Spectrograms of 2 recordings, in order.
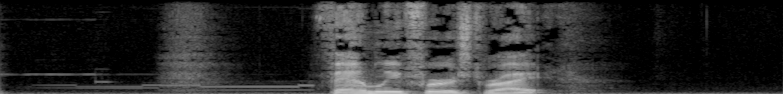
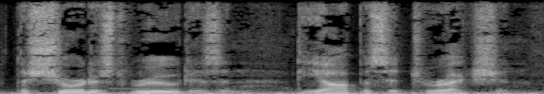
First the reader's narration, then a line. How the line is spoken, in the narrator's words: Zimmerman grumbled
